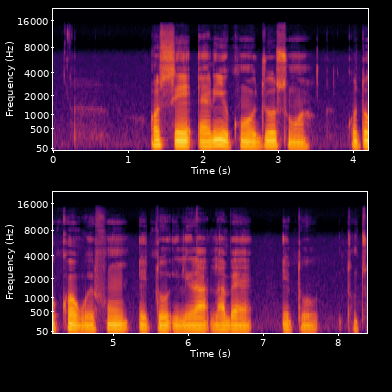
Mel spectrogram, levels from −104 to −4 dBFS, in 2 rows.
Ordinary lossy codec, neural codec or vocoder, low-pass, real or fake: none; none; 14.4 kHz; real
